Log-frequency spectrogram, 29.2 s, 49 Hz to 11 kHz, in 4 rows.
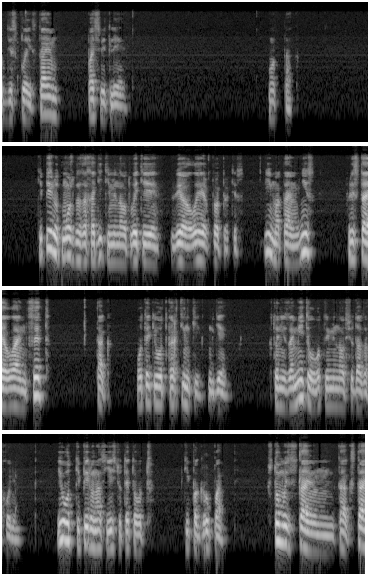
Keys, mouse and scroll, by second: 0.2 click, 11.2 click, 12.6-13.4 scroll down 4, 13.1-13.4 scroll up 1, 25.7-28.8 scroll down 2.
